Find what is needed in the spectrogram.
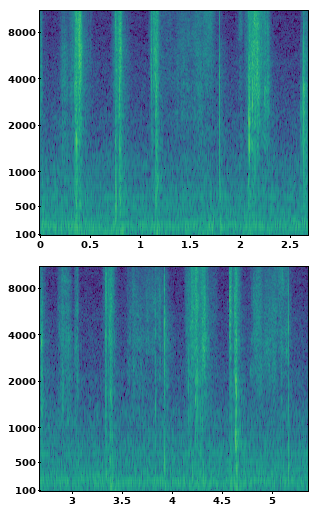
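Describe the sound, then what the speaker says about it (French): Tarot cards being shuffled by hand, a series of crisp riffling bursts at an uneven rhythm with quiet pauses in between, close and clear with no talking. "On va brasser encore un peu."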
